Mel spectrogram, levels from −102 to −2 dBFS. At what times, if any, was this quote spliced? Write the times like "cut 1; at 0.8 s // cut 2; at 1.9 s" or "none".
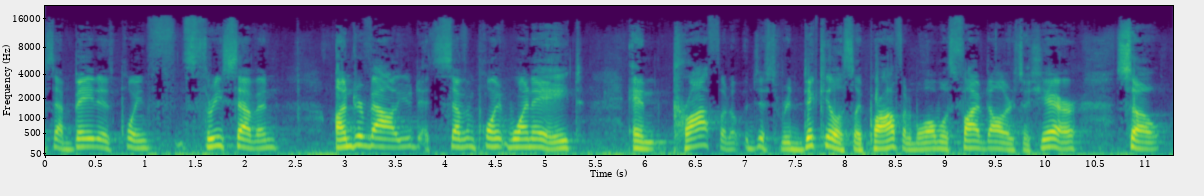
none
